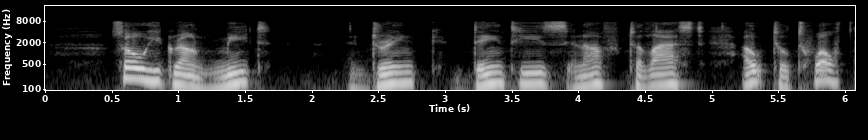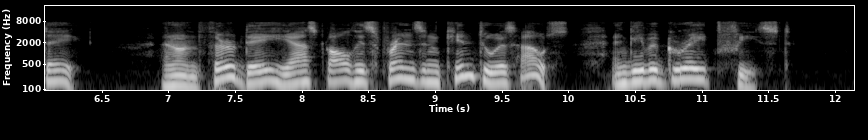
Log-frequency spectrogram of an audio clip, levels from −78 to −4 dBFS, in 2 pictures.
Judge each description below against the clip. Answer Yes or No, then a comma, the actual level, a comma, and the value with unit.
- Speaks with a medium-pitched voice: Yes, medium, 145 Hz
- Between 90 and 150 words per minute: No, average, 175 wpm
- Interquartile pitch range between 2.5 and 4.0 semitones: No, average, 4.7 semitones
